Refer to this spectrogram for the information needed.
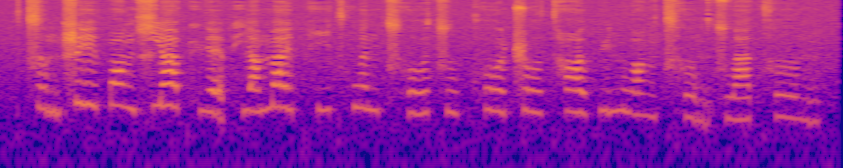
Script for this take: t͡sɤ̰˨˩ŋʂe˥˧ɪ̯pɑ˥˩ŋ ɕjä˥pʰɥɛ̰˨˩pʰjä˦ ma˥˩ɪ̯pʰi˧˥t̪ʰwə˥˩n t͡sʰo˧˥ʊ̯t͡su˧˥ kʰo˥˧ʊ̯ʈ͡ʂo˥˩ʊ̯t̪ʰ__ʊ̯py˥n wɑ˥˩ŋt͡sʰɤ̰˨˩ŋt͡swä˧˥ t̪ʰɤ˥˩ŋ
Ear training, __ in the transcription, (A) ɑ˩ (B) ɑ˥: B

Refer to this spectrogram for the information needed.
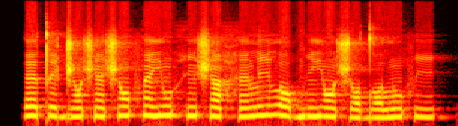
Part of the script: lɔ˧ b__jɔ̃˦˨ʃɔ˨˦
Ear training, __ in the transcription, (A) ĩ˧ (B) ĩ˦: B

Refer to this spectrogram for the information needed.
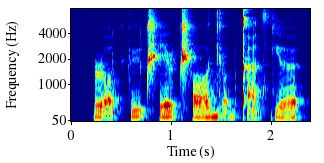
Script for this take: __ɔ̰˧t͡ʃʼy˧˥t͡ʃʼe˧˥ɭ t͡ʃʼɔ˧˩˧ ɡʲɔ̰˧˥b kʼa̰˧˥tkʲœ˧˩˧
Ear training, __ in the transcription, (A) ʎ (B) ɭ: B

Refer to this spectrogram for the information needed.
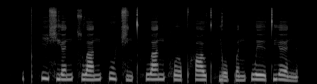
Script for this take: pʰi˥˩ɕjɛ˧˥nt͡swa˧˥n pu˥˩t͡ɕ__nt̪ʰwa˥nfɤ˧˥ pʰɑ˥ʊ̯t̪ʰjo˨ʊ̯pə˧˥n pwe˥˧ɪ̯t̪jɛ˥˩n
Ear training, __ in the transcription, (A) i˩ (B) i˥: A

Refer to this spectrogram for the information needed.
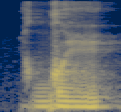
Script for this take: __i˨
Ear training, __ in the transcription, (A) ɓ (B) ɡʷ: B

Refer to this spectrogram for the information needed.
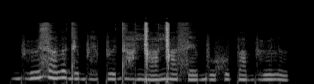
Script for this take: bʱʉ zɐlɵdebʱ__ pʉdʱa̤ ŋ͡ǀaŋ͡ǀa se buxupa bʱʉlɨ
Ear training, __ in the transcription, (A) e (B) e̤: B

